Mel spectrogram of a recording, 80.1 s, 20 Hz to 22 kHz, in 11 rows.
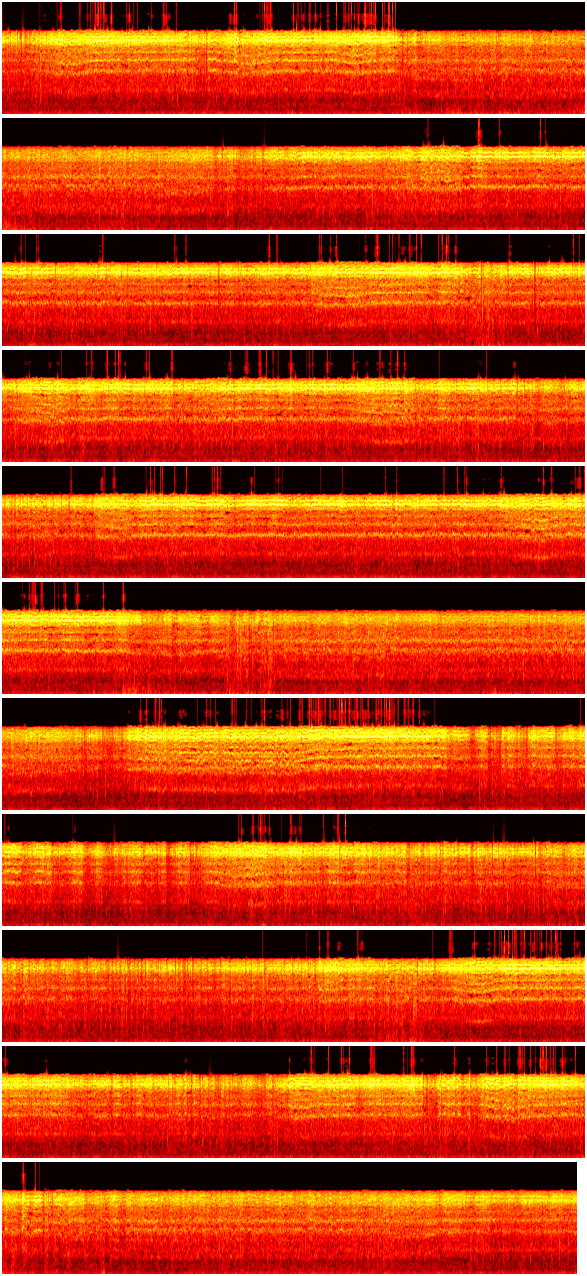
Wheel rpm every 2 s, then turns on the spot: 230, 230, 220, 190, 200, 220, 230, 230, 230, 230, 230, 230, 230, 220, 220, 230, 230, 230, 230, 220, 200, 200, 210, 210, 230, 230, 230, 230, 230, 230, 230, 230, 230, 230, 230, 230, 220, 200, 190, 220.
none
